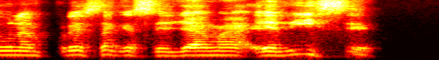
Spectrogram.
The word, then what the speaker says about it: Edyce: Vean una página de una empresa que se llama Edice. Se escribe EDYCE. Edice.cl.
